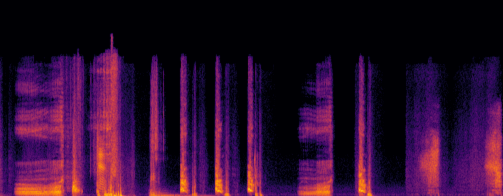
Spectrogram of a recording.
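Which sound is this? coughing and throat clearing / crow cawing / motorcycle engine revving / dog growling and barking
dog growling and barking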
